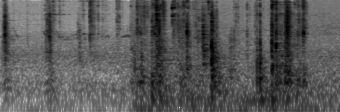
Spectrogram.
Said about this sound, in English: He opens the trunk to show off the hydraulic system.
